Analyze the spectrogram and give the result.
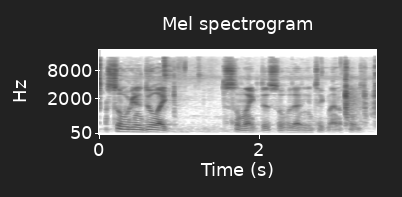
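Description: A man talks while light background noise runs underneath. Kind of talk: tutorial. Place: garage.

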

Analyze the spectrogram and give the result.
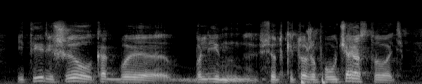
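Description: A man speaks at a medium pitch. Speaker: flat earth debate panelist; panelist. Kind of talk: heated debate. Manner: joking. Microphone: video call.

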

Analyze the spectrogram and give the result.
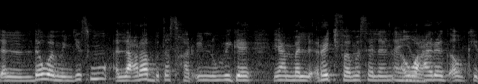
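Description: Against light background noise, a woman speaks with hardly any pauses and ordinary pitch variation. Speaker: guest. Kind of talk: interview answer. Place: studio.

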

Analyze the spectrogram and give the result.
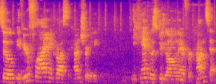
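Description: Music plays in the background with audible room echo. A man speaks at a high pitch and a moderate pace. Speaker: speaker. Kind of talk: presentation talk to audience. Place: meeting room.

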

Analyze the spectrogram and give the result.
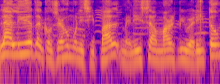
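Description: The man's pitch swings very widely as he talks at a moderate pace, in a dry sound with no echo and light background noise. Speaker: news reporter. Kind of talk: news reading.

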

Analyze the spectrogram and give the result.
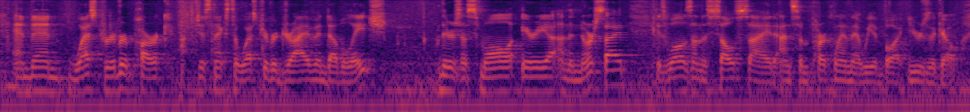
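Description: A man at a fairly low pitch and fairly quick pace, with ordinary pitch variation and noticeable background noise. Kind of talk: meeting report. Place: meeting room. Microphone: podium.

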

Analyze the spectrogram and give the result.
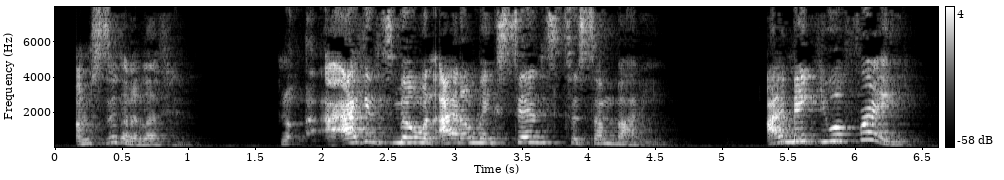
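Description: Against a quiet background, a woman speaks in a high voice with audible room echo. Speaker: actor performing an audition monologue. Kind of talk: dramatic monologue. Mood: earnest, emotional, confrontational. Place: empty room.

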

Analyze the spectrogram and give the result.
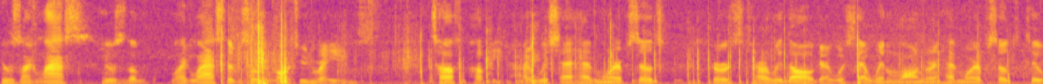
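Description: Loud background noise surrounds a man speaking at a fairly quick pace. His pitch variation is ordinary, and the sound is dry with no echo. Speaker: vlogger. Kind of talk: casual vlog chat. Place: forest. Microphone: phone near.

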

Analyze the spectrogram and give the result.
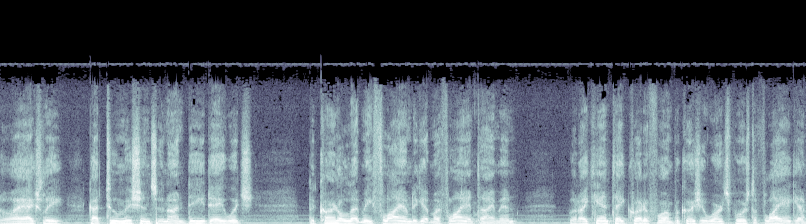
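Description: Over light background noise, a man with an American accent speaks in a fairly low, somewhat breathy voice with fairly even intonation. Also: fairly quick pace. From Brooklyn, New York; New York. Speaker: war veteran. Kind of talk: interview testimony. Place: home room. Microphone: lapel.

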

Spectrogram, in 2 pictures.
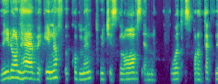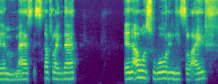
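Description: A woman speaks at a fairly slow pace in a somewhat breathy, monotone voice with flat intonation, against a quiet background. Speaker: mother of prisoner. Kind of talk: testimony. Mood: worried, grieving, earnest. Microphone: video call.

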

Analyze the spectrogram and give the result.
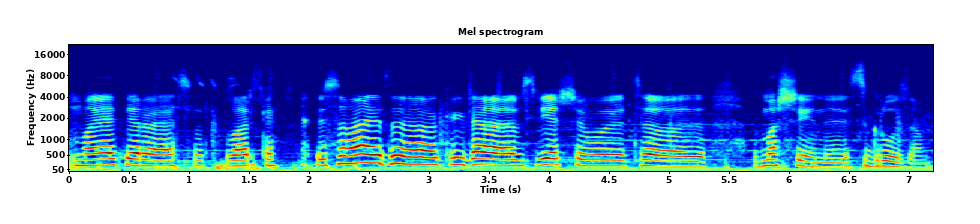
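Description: A woman speaks with ordinary pitch variation in a dry sound with no echo, faint music playing in the background. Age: 20s. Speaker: welder. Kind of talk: interview answer. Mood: shy, smiling, modest. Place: farm machine. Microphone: lapel.

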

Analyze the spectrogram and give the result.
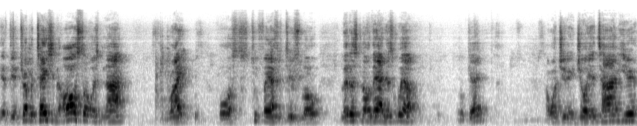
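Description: With audible room echo, a speaker in an American accent goes at a fairly slow pace, using ordinary pitch variation and long, frequent pauses. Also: man, high pitch for a man. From United States. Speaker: program director of a law enforcement training academy. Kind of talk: welcome address to a class. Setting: in-person address to a class. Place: meeting room. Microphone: camera far.

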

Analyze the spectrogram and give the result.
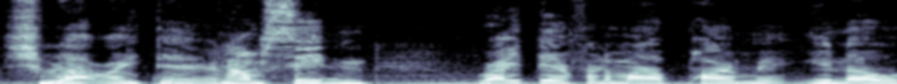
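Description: A man with an American accent talks at a very fast pace in a high voice, the sound dry with no echo and light noise in the background. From Houston, Texas. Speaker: vlogger. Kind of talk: casual vlog. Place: car. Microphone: phone near.

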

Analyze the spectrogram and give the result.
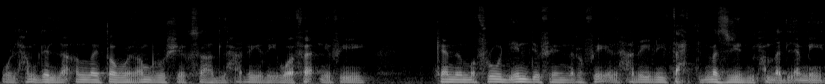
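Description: Speaking with a Beirut accent, a man uses a fairly low, flat, monotone delivery with vocal fry. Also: moderate pace. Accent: Lebanese Arabic, Beirut. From Lebanon, Beirut; Lebanon. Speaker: engineer and businessman; interview guest. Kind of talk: interview. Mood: earnest, reflective. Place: home room. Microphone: lapel.

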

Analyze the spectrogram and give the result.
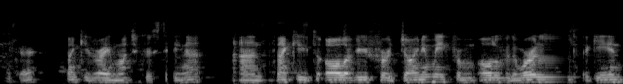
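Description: A man's fairly low, fairly bright voice, at a fairly quick pace with little pitch movement.

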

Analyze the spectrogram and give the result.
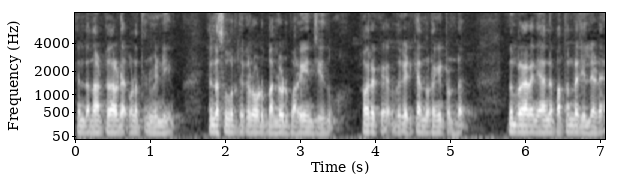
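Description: A dark, mellow tone with vocal fry and fairly even intonation. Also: man. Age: 60s. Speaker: customer and product distributor. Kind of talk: testimony.

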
